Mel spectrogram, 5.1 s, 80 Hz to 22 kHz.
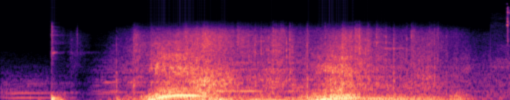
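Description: A Lotus Elise GT1 race car in Forza Horizon 4 gives a sharp bang, then its engine revs up loudly and sweeps through rising and falling pitch as it pulls away, with a brief tire squeal.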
